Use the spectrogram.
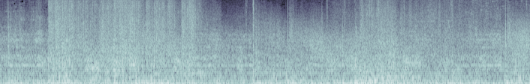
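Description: Artillery strikes explode in Call of Duty: World at War during a team deathmatch on the Outskirts map, a loud continuous barrage of booms and rumbling blasts with gunfire mixed in and a voice calling out over it.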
